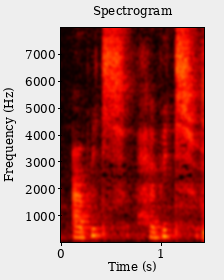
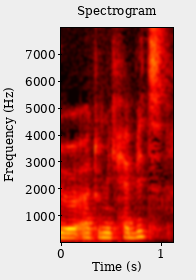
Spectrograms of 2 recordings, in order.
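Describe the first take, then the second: First: Whispered retry of "Habits", softer, unsure of the English; testing "Habits" under her breath; chuchoté, hésitant. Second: Said in the usual way. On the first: Shown as a demonstration. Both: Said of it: "mon accent anglais nul".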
